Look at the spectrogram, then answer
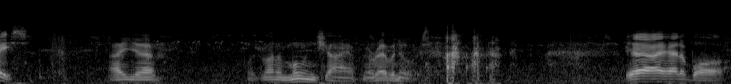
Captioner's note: laughs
